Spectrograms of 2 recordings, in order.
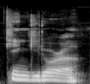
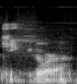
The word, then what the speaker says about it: King Ghidorah: Which is the proper pronunciation of that? – You know, I thought it was interesting. I mean, the proper is King Ghidorah. But King Ghidorah.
